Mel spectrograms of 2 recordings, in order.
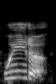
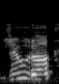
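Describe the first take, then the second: First: The name begins with a W sound. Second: The name begins with a J sound. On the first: The speaker calls it wrong. "and not Ouida" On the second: The speaker calls it right. "that name is supposed to be pronounced Judah"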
